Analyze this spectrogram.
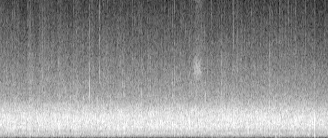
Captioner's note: audience continues applauding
